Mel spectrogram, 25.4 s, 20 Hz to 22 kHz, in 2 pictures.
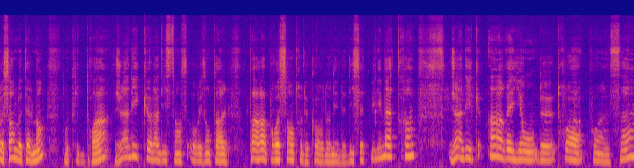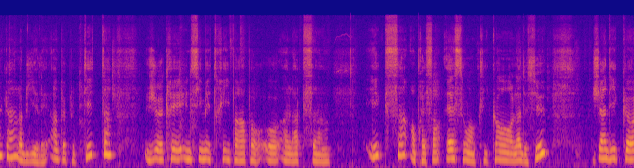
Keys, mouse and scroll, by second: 1.4-3.6 drag, 4.1 click, 5.1-6.1 drag, 5.9-6.6 typing, 6.7 Return, 9.8-11.7 drag, 12.1 KP_3, 12.4 KP_Decimal, 12.6 5, 12.9 Return, 16.3-17.4 drag, 18.0 click, 20.1-21.5 drag, 23.1 s, 25.2-25.3 drag.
